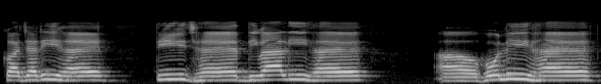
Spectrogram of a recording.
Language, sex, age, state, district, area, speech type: Hindi, female, 60+, Uttar Pradesh, Varanasi, rural, spontaneous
